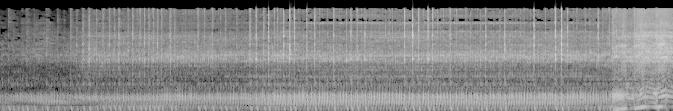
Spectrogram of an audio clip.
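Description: A large chainsaw revs up and cuts through a log.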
